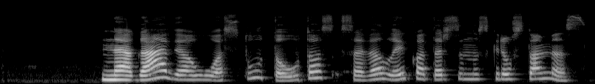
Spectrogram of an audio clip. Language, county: Lithuanian, Vilnius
